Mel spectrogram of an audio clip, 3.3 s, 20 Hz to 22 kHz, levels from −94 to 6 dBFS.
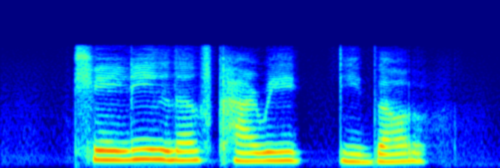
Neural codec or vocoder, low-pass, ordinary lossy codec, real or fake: codec, 16 kHz, 0.5 kbps, FunCodec, trained on Chinese and English, 25 frames a second; 7.2 kHz; none; fake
